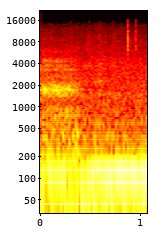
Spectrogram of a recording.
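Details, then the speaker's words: Steady low electrical hum like a running microwave with a faint brief tone, simulating tinnitus after traumatic brain injury; headphones and white noise are used to counteract it. "sort of it's got this weird you know overlay almost echo like quality to it and this is representing tinnitus which I use these headphones and white noise to try and counteract"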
